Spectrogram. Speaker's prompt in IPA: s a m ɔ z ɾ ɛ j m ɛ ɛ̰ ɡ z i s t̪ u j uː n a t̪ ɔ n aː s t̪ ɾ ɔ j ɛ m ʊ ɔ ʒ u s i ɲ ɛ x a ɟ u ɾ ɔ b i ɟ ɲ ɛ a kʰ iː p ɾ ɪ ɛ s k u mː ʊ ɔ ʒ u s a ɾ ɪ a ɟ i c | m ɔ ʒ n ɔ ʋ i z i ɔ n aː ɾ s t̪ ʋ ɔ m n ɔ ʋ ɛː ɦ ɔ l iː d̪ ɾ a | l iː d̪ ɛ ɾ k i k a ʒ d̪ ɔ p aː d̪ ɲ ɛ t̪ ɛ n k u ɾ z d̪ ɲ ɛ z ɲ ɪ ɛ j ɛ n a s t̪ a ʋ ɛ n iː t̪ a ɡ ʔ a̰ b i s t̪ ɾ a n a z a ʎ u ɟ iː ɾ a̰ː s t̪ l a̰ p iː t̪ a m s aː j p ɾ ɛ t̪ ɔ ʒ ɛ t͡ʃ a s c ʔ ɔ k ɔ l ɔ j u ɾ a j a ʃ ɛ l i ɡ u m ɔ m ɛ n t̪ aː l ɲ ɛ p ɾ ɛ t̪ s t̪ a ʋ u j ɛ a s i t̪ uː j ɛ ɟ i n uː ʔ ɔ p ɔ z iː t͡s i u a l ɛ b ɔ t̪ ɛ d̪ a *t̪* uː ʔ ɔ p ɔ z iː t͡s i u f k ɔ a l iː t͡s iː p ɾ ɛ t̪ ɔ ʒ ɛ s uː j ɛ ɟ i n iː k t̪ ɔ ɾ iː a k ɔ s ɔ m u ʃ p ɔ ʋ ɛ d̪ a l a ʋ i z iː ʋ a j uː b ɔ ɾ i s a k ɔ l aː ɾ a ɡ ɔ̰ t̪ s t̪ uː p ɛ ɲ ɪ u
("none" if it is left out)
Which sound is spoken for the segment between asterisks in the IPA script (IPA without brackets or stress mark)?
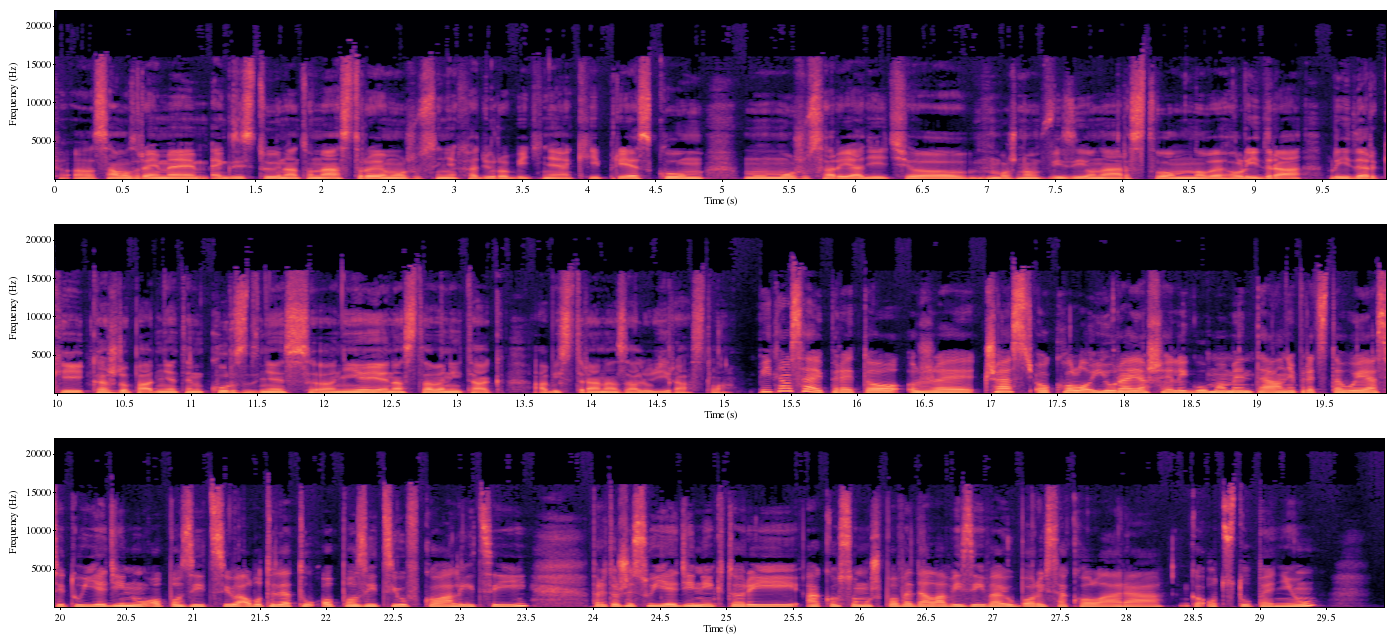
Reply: t̪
